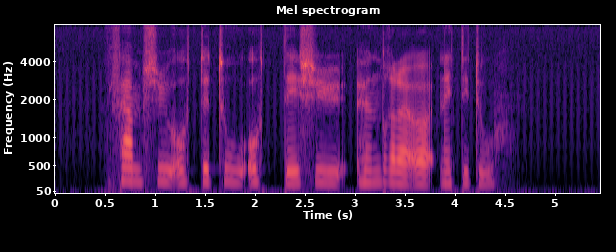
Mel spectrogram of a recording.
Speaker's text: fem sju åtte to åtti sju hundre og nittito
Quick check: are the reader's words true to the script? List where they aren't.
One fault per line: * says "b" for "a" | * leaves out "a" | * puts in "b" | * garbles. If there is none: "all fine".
all fine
